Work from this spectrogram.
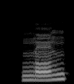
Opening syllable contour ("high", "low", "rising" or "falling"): rising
